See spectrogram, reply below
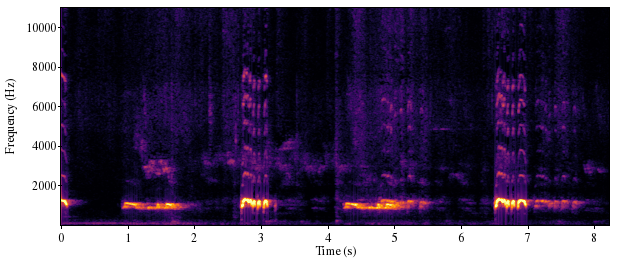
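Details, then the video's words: Local wild-bred zebra dove singing as a lure bird: even coos alternate with louder vibrating trills, the pattern repeating about every four seconds, with a faint low hum at the start. "PERKUTUT LOKAL ALAM GACOR"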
